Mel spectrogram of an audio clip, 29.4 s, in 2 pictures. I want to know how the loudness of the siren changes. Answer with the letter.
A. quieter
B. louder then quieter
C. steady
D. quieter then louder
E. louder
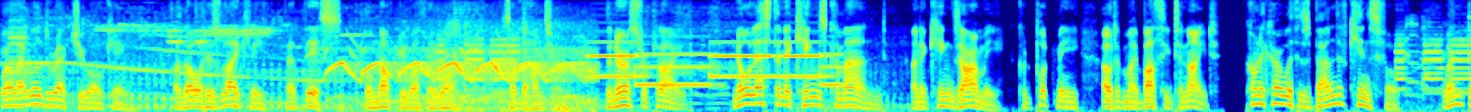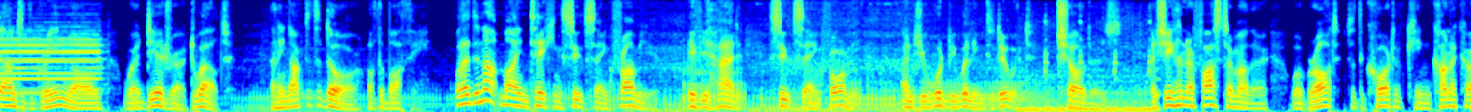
E.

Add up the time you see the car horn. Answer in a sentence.
The car horn can be heard for 4 seconds in total.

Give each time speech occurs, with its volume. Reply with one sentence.
You can hear the speech from 0.0 to 29.3 s, at a steady volume.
